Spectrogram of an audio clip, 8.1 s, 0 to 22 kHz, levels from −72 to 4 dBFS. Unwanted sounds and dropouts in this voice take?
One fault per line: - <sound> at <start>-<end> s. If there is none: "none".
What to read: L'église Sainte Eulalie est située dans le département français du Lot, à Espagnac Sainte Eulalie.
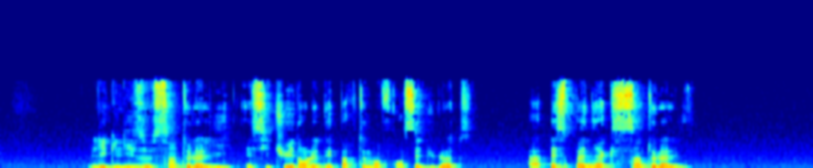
none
